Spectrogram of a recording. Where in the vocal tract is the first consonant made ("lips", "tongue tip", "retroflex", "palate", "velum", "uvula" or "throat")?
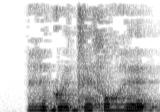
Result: throat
